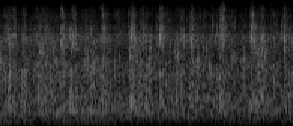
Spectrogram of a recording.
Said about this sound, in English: In the name of Jesus, give him a hand clap. Praise God.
